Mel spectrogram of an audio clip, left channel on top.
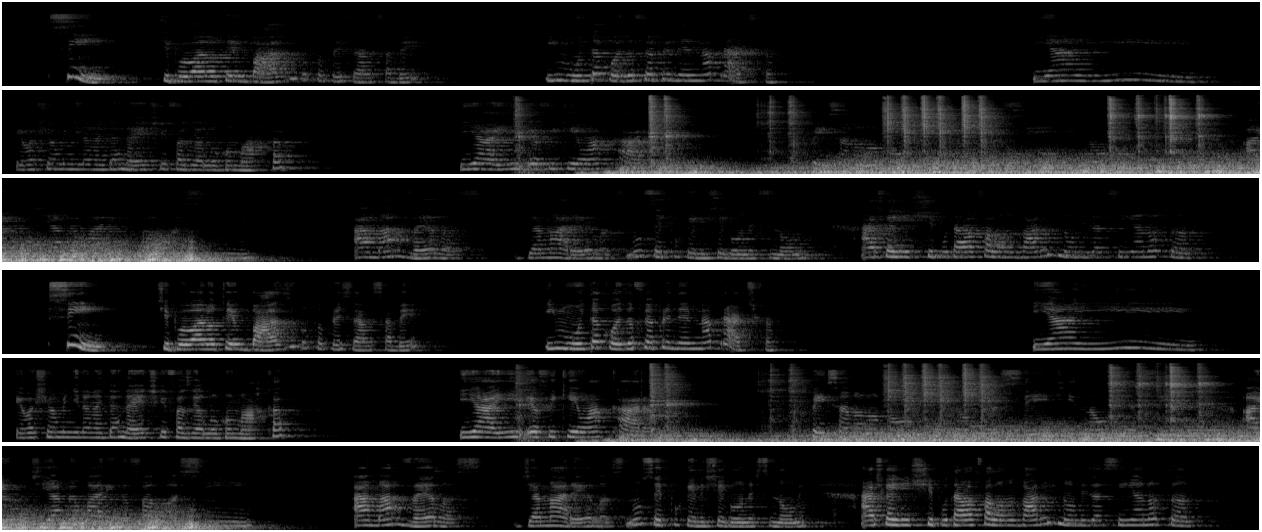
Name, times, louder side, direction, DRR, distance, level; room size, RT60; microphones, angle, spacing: voice 1, 0.5-1.1 1.6-4.2 5.4-7.8 10.3-12.0 12.7-15.4 17.2-19.1 20.7-27.7 28.7-29.8 30.3-37.1, right 5 dB, 65° right, 7 dB, 0.4 m, -40 dB
sound 1, 17.7-17.9 18.7-18.8 19.0-19.3 19.8-19.9 20.1-20.8 21.4-22.4 22.8-22.9 23.6-24.6, left 4 dB, 65° left, 2.0 m, -33 dB
sound 2, 18.3-27.1, left 2 dB, 30° left, 0.5 m, -29 dB
16.5 x 7.6 x 2.7 m, 1.0 s
head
